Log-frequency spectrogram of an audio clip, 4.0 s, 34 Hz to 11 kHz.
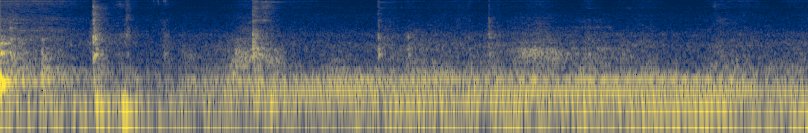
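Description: A few faint clicks and light taps from handling a Crosman 1875 Remington CO2 revolver and its removed cylinder, spread over the first two seconds, over a faint steady hum.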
